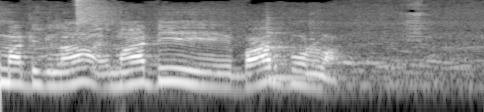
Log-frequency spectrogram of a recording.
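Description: Speech only: a man talking, with no engine running.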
